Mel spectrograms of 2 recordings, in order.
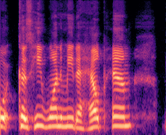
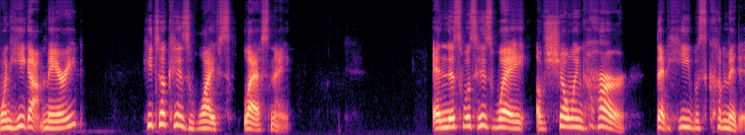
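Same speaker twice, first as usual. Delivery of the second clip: emotional, moved voice; 3 semitones lower than usual. Telling a story about a couple's marriage, emotional. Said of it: "I get emotional every time I tell this story".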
